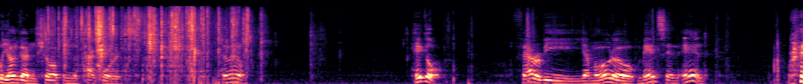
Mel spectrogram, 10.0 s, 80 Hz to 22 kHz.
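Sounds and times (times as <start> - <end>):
plastic wrapper crinkling: 0.4 - 4.1
trading cards handling: 0.4 - 4.4.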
